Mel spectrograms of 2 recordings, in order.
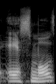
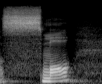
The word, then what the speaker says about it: small: Semiclave S no se dice e small, sino small letra clave L al final, small, small town.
